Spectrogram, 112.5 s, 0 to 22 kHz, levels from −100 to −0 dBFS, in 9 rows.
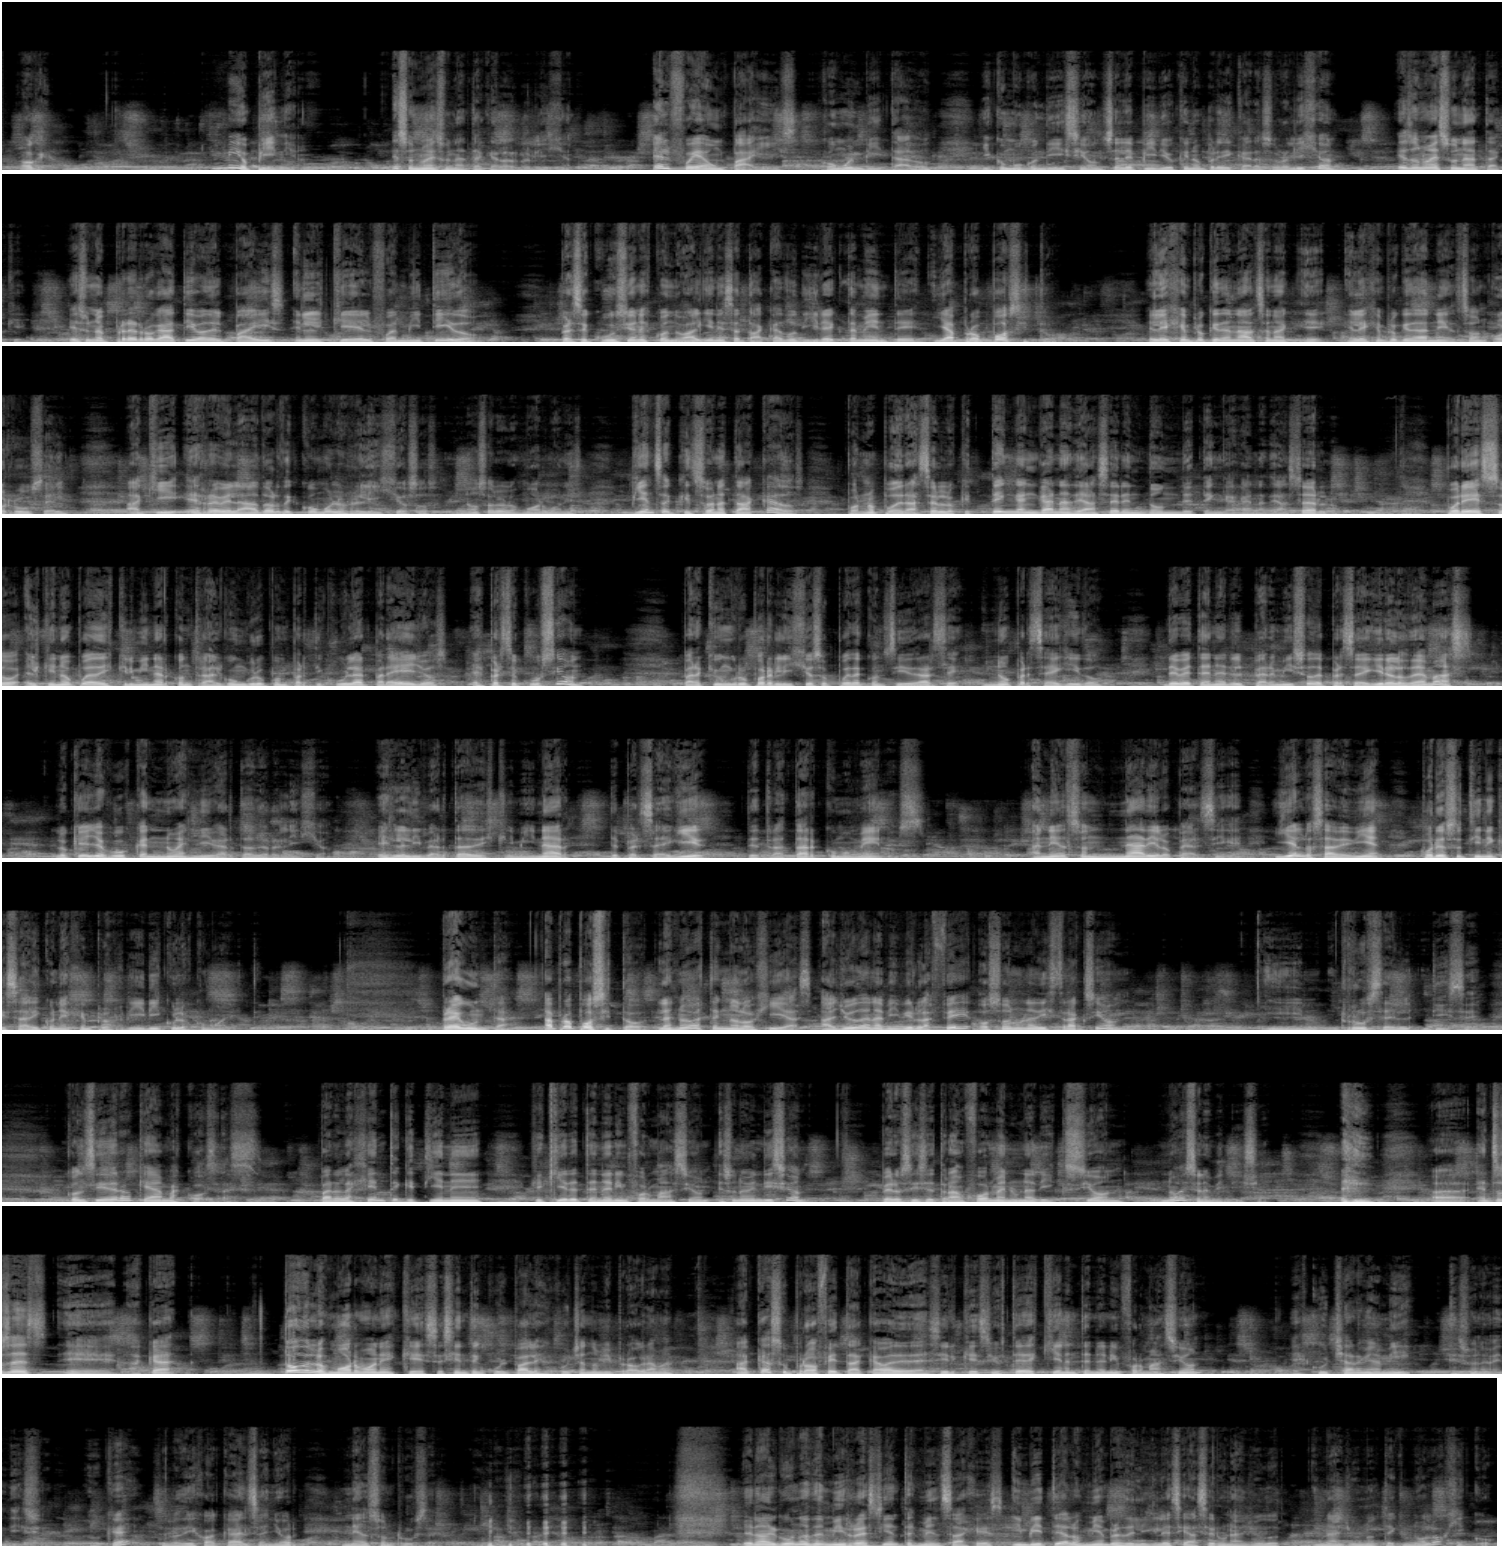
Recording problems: background chatter; noticeable; throughout; 3 voices, 15 dB below the speech

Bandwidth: 15.5 kHz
